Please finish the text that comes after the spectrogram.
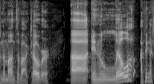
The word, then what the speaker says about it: Lille: In Lille, I think that's how it's pronounced, Lille, France.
